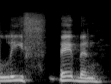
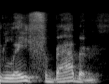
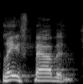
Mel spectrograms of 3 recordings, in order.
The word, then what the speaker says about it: Leif Babin: The Dichotomy of Leadership with fellow retired SEAL Leif Babin. Did I pronounce that right? It's actually Leif Babin. Oh, so I didn't pronounce it right at all. Leif Babin.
